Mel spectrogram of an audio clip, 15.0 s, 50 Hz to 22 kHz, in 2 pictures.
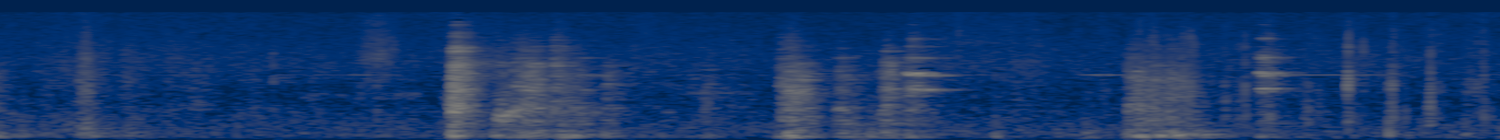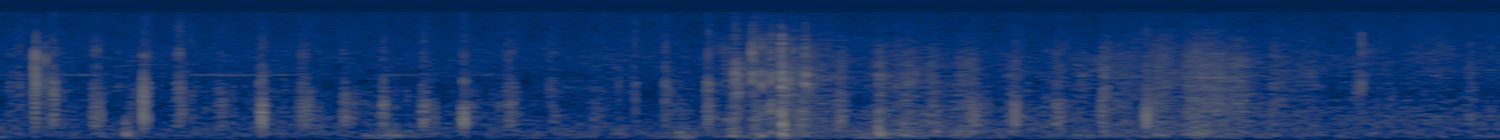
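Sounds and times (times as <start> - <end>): rabbit crunching pellets: 1.8 - 15.0
rustle: 11.1 - 15.0.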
